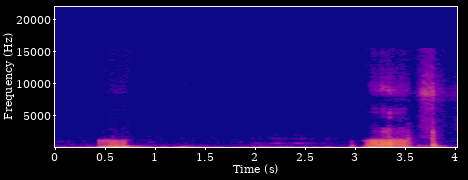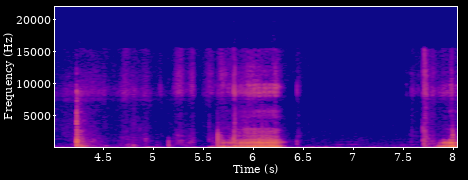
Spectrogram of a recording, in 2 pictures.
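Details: A Shih Tzu puppy snoring while asleep indoors: rough, low, rumbling breaths in three main bursts about every two and a half seconds, with soft clicks and rustles between them.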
